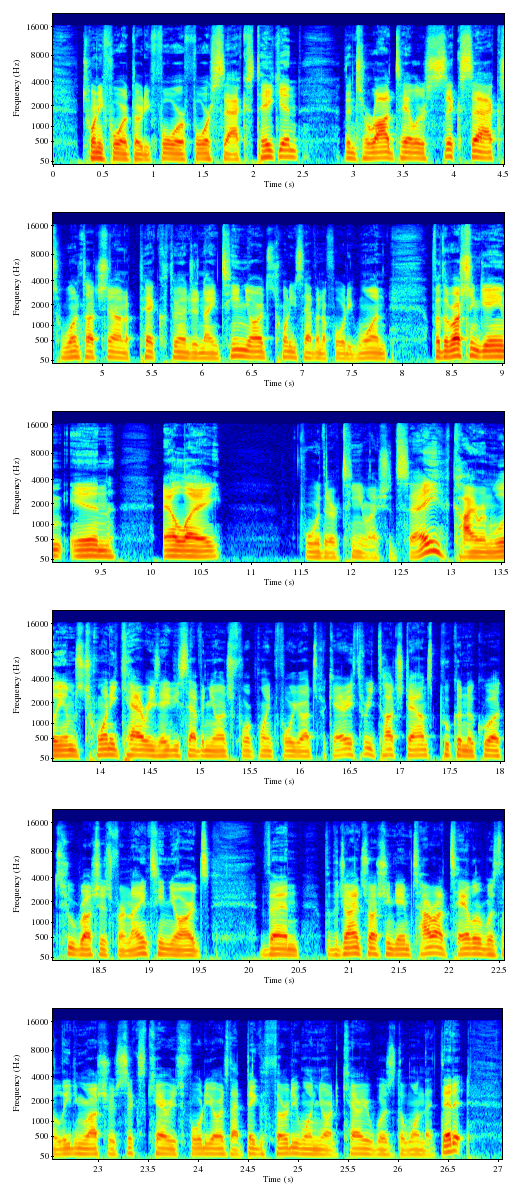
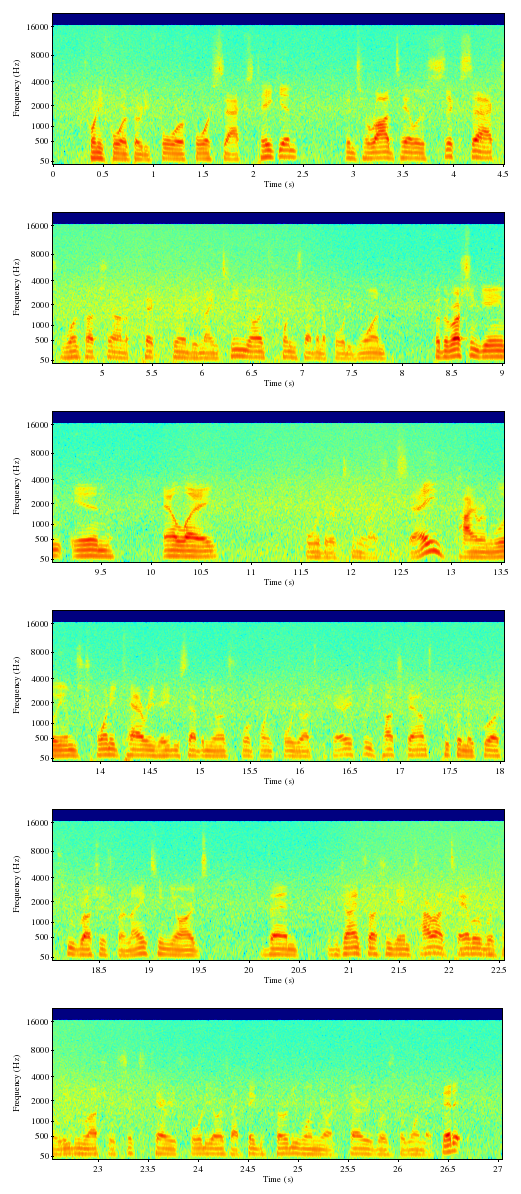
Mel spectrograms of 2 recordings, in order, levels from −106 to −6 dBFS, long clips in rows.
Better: first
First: none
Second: hiss; loud; throughout; 7 dB below the speech

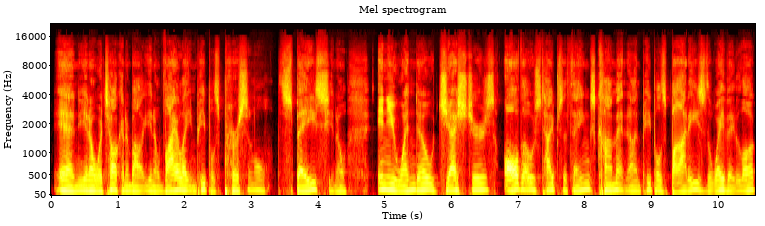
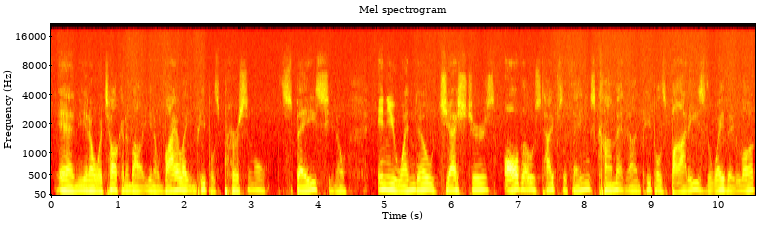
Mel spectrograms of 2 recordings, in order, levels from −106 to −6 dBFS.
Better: first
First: none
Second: hiss; noticeable; throughout; 10 dB below the speech

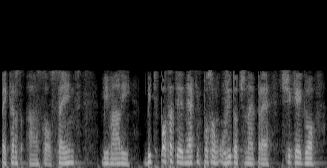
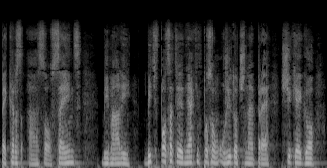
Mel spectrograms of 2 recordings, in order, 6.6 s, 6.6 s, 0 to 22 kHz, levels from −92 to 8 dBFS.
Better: second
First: garbled, watery; badly; nothing above 4 kHz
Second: garbled, watery; slightly; nothing above 11 kHz

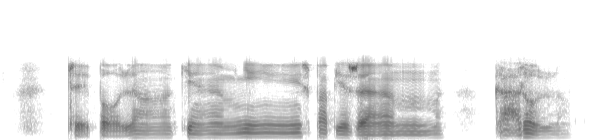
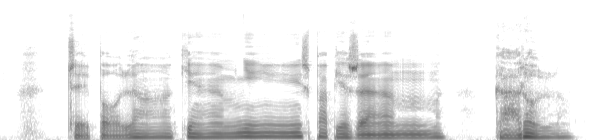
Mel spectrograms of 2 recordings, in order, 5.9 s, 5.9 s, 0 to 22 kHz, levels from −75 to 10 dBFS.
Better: second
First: phone-call audio; nothing above 3 kHz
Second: none

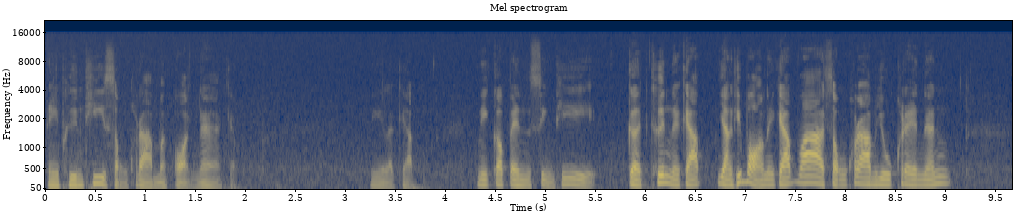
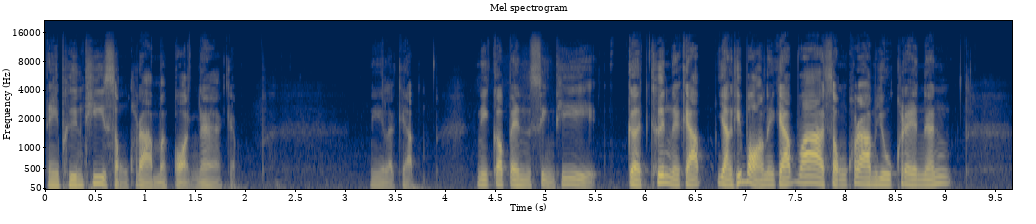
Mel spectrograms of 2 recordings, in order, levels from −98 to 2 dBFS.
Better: second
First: hiss; faint; throughout; 25 dB below the speech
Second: none

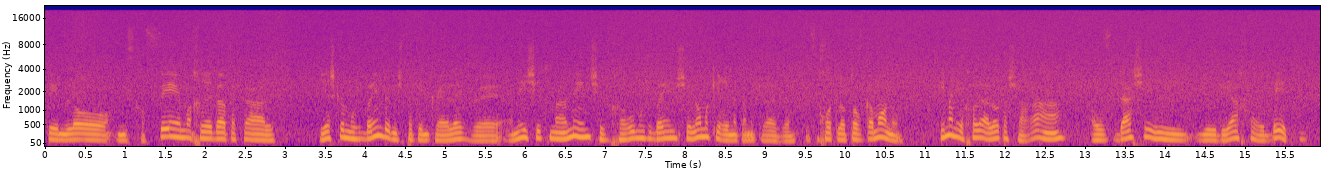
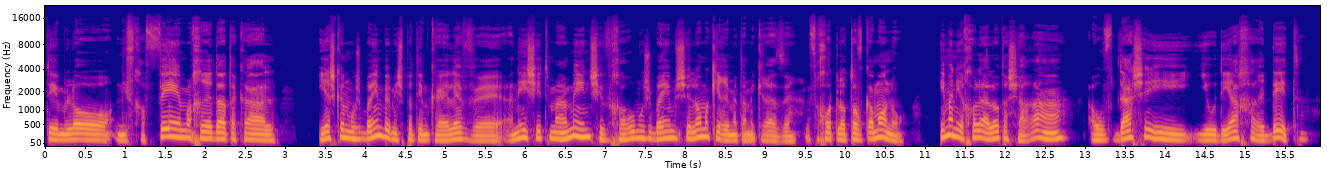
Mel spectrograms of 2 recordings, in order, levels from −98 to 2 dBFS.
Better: second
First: hiss; loud; throughout; 7 dB below the speech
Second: none

